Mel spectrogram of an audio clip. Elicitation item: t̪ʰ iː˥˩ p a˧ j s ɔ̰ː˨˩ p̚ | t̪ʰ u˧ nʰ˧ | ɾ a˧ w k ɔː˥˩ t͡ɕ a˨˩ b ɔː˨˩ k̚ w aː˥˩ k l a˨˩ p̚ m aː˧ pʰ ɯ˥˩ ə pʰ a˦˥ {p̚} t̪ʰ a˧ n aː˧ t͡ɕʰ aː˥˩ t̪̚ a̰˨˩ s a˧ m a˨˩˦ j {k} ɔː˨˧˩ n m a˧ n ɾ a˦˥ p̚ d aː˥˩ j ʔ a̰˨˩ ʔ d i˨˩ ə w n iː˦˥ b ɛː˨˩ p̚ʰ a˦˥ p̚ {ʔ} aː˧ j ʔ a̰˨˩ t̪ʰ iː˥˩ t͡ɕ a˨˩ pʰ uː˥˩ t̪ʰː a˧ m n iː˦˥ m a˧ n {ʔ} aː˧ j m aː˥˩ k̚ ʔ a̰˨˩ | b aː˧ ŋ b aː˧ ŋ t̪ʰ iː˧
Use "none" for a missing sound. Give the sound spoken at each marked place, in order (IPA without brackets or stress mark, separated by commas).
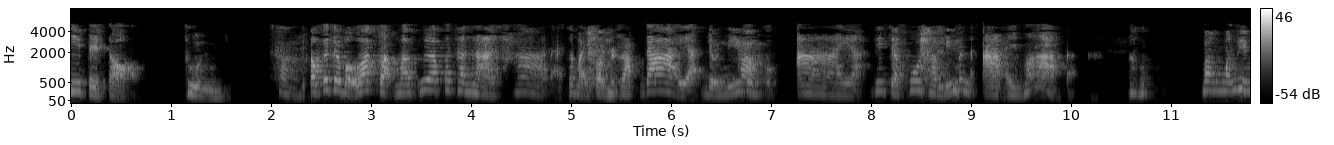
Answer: none, k, ʔ, ʔ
